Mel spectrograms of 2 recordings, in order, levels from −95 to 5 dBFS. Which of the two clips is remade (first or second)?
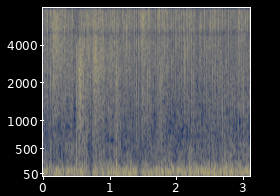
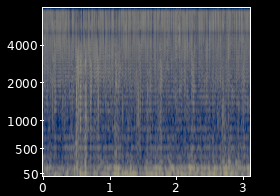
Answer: second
